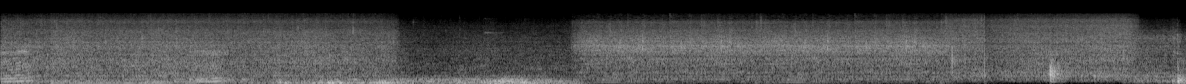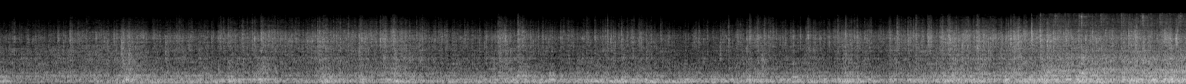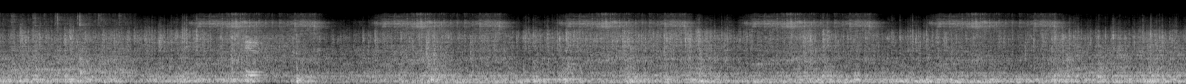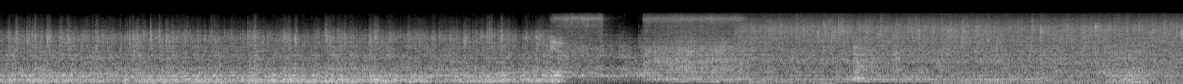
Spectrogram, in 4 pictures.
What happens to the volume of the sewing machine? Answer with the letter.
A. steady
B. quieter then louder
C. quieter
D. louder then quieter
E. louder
A.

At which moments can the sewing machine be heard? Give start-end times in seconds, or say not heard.
22.2-47.3.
